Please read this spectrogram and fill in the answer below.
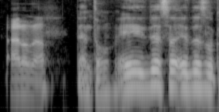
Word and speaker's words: Dntel: In an interview, Ben Gibbard pronounced it Dentel in front of the guy, so I'm assuming he's not gonna. Hey, that's not my name. If I was him, I'd be like, "It's Dental."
